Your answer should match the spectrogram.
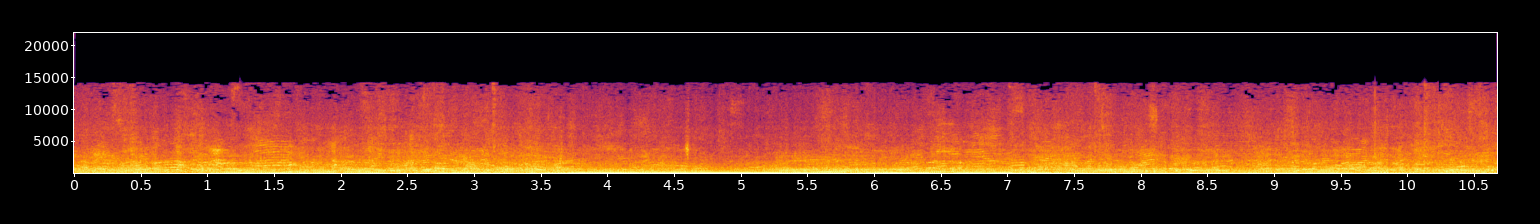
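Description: A wind band with saxophones and brass playing, its low bass notes held for a second or more at a time, with people talking close by over the music.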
